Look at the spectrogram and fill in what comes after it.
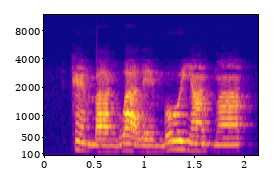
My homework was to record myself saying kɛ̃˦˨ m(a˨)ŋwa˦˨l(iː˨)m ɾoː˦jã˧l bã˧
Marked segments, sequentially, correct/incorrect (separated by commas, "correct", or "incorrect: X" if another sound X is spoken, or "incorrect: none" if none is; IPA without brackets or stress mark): incorrect: aː˨, incorrect: eː˨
